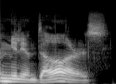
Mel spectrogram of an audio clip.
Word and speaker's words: million: con T ten Million tiene dos sílabas esta palabra la forma fuerte está en la primera sílaba e corta million million y la segunda es una I Million I Million Dollars Dollars esto es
